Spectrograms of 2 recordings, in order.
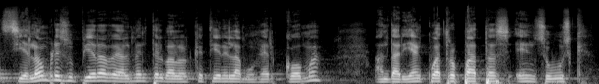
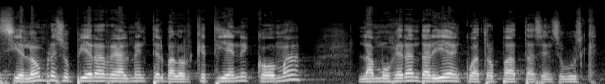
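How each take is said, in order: First: The break comes after the word mujer. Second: The break comes after the word tiene.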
